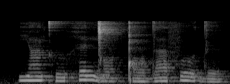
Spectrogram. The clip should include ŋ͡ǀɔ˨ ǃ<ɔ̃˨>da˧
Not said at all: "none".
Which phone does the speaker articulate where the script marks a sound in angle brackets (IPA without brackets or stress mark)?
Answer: ɔ˨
